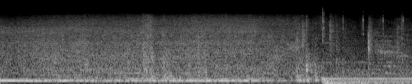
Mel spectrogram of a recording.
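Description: A car engine running steadily as a car pulls up and stops. About three seconds in, the sound changes to a deeper rumble, with a few sharp clicks.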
